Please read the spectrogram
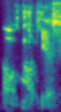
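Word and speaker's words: Halkias: Halkavius. – Halkius, yeah.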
